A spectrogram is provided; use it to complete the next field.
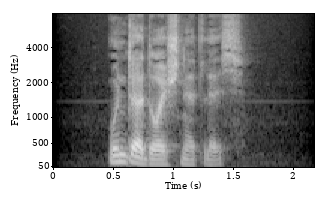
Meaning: subnormal, below average
- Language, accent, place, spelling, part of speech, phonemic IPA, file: German, Germany, Berlin, unterdurchschnittlich, adjective, /ˈʊntɐdʊʁçʃnɪtlɪç/, De-unterdurchschnittlich.ogg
